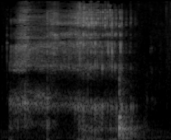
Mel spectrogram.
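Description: An airy slurp of a drink lasting under two seconds, with a wet gurgle near the end before it trails off. No one speaks.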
